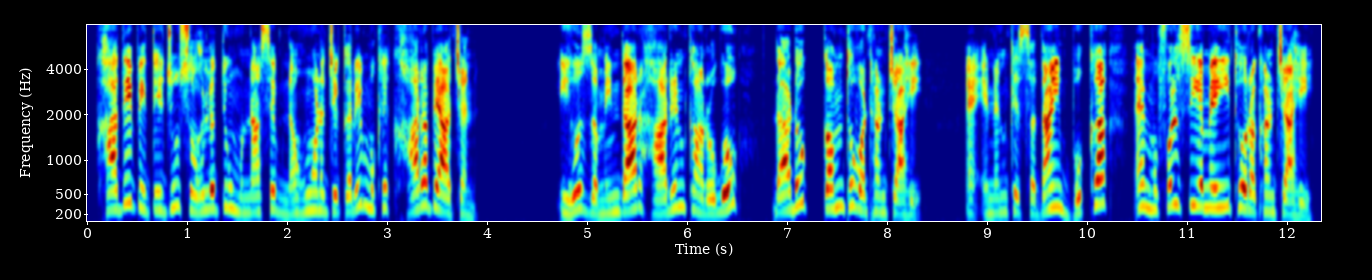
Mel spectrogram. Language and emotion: Sindhi, angry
